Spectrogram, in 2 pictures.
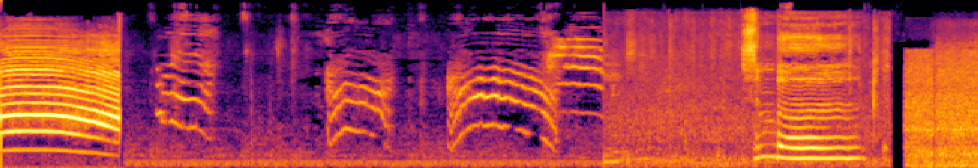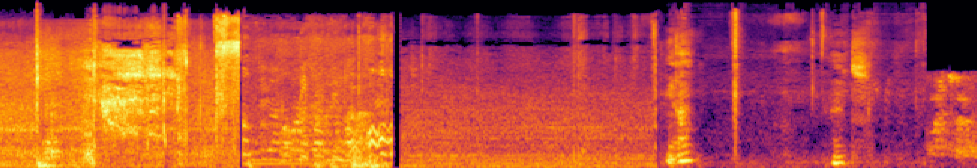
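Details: Kitten meowing, a series of arched, bright meows repeated every second or so, then a harsher, drawn-out cry. Crackling noise, laughter and voices follow in a cat compilation.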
